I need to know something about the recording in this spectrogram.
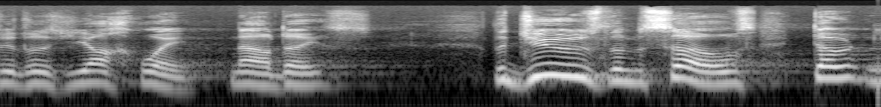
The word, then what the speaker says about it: Yahweh: revealed name of the god of Israel we pronounce it as Yahweh nowadays the Jews themselves don't like to express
